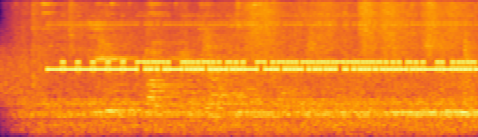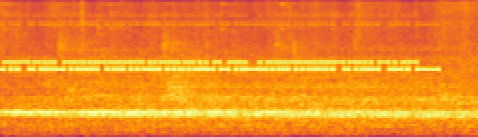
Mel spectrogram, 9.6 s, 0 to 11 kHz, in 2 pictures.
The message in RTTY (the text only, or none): RA0OAY DE SP0XJB TNX FER CALL. UR RST 579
